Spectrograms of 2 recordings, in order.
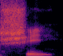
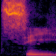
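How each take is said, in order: First: The word begins with an sh sound. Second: The word begins with a plain s sound. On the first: The speaker calls it right. "an S H sound" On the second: The speaker calls it wrong. "you said it with an S sound instead of an S H sound"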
